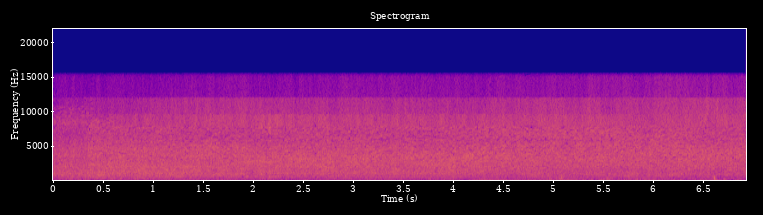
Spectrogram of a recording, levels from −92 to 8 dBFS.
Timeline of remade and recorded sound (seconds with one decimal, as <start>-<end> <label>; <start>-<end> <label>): 0.0-1.7 recorded; 1.7-2.2 remade; 2.2-6.9 recorded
